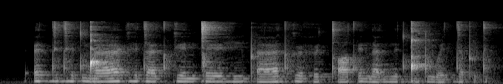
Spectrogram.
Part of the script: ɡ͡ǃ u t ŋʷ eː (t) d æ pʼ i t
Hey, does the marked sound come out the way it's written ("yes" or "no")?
yes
